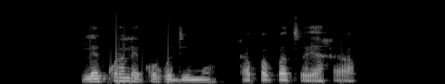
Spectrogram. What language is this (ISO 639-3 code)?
tsn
